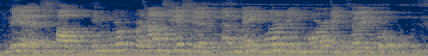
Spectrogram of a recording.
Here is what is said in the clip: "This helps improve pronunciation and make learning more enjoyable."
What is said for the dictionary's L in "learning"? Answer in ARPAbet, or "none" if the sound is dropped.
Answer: W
